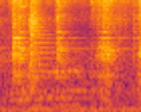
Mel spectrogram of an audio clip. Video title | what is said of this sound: तीळाचे लाडू कसे बनवायचे - पारंपरिक पद्धतीने बनविले संक्रांत लाडू - makara Sankranti #makarsankranti | छान असा खणखण आवाज येतोय बघा शेंगदाण्याचा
